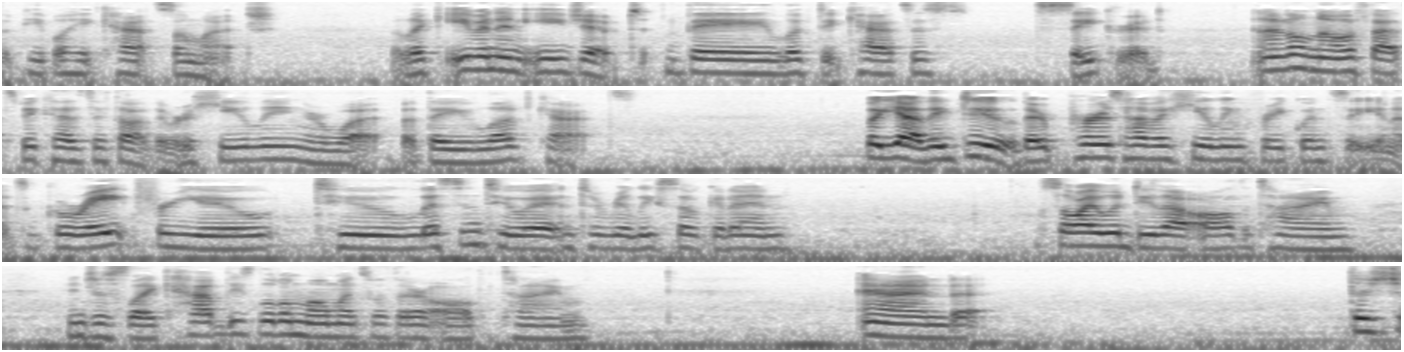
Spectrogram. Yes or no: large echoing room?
no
